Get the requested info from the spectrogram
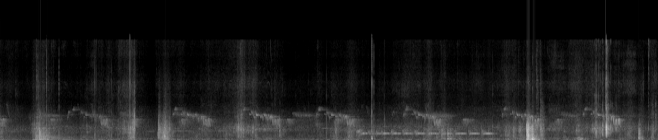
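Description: A bird chirping over and over in short falling calls, about one a second, with a few loud knocks and thumps, the loudest about ten seconds in. A steady high tone is held for about three seconds in the middle.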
